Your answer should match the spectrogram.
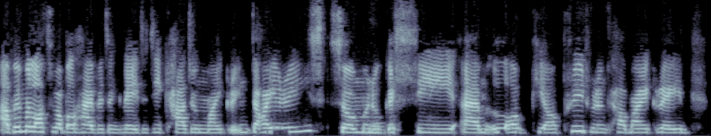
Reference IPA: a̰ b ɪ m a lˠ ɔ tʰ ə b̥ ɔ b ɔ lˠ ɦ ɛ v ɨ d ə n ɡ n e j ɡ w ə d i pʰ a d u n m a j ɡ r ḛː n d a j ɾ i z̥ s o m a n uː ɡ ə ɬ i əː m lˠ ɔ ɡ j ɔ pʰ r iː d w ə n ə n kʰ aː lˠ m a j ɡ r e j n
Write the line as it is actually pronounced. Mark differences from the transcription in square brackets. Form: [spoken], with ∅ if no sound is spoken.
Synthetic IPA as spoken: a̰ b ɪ m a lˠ ɔ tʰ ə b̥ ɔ b ɔ lˠ ɦ ɛ v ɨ d ə n ɡ n e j [d] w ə d i [kʰ] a d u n m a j ɡ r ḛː n d a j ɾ i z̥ s o m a n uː ɡ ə ɬ i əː m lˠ ɔ ɡ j ɔ pʰ r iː d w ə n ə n kʰ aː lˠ m a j ɡ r e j n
